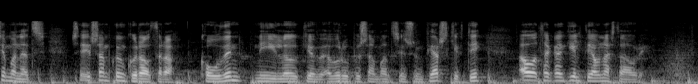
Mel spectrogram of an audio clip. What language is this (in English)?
Icelandic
